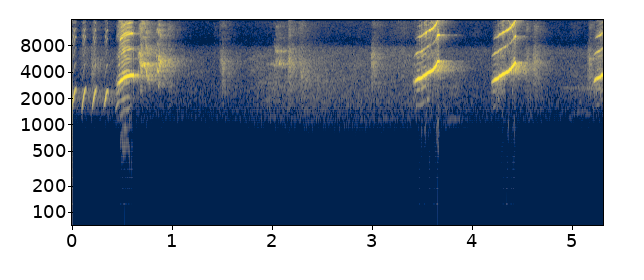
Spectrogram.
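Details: White-rumped shama in vigorous song, used as a lure to make other shamas answer; a few quick chips, then loud rising whistled notes delivered singly with quiet gaps between them.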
